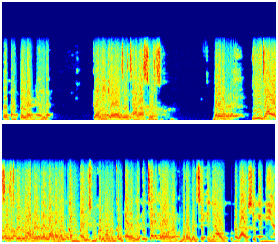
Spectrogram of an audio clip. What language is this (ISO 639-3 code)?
guj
